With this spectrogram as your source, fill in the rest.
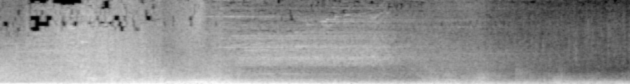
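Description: A booming, triumphant game fanfare swells and then slowly fades.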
